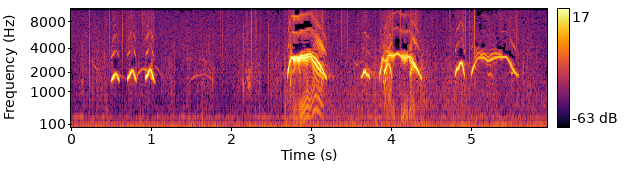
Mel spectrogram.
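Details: Emu chicks, recorded in Australia for a 1968 wildlife record, give short, high whistled peeps, some in quick pairs and triplets, others longer and arched, over a faint low hum.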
